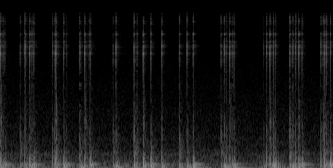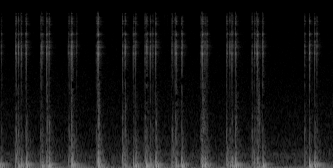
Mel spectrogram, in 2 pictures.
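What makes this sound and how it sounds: Fingertips tap on the sides of an upside-down clear glass jar full of hard candies, making a steady run of quick, light taps. Each tap is a short, bright tick over a low hum, with faint rattles from the candies inside.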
